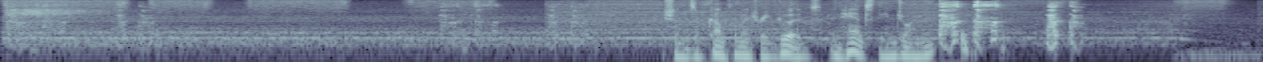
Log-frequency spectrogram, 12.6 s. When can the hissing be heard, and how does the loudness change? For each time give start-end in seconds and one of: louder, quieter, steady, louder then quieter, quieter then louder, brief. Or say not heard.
0.0-12.5 quieter.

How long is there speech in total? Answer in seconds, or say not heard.
3 s.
